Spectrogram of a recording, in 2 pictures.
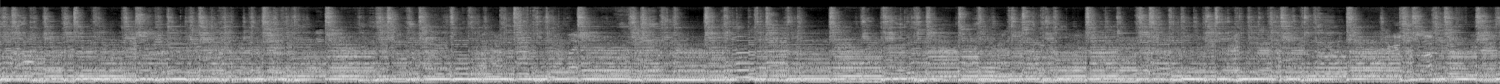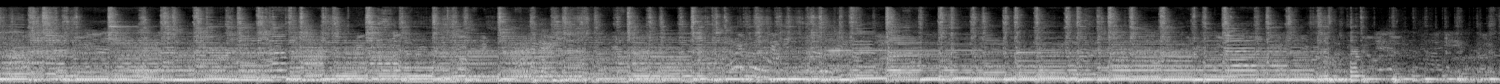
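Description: Classical-style guitar strummed steadily in an instrumental passage of a song; near the end the strumming thins into separate plucked notes.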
